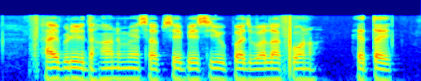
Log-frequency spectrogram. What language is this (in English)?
Maithili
